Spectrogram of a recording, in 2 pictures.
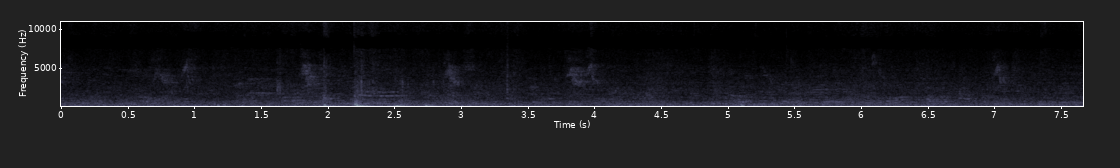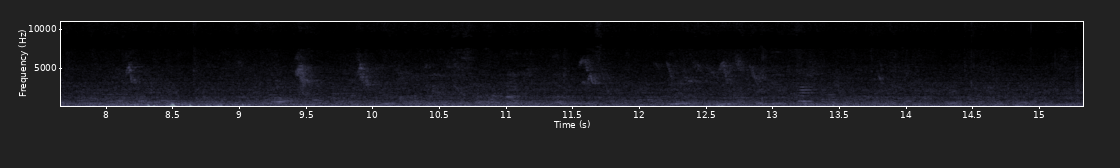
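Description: Footsteps tap on paving nearby.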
